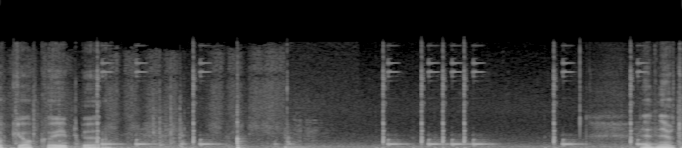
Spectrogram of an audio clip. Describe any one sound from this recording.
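Short electronic blips sound repeatedly.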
